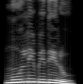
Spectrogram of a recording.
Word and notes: ಮೂಲಿಬಿದಿರು: mūli bidiru

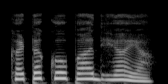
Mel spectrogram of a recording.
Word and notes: ಕಟಕೋಪಾಧ್ಯಾಯ: kannada

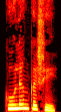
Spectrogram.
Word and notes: ಕೂಲಂಕಷ: kūlaŋkaṣa

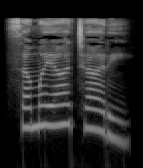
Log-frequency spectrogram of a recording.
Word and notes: ಸಮಯಾಚಾರಿ: samayācāri

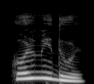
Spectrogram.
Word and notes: ಕೊಳ್ಮಿದುಳ್: kannada

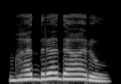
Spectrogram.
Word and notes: ಭದ್ರದಾರು: kannada

